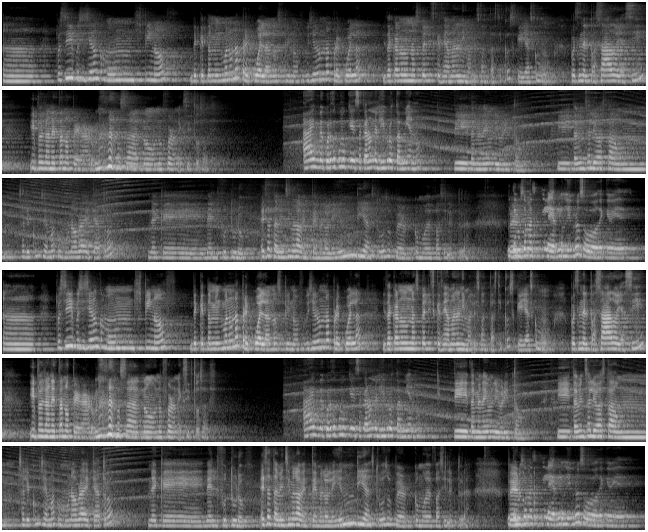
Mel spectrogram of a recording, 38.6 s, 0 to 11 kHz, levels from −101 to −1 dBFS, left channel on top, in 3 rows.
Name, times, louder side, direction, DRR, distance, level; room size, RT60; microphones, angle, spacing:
voice 1, 0.0-0.7 1.1-3.3 3.8-7.2 7.6-13.1 13.4-17.0 21.9-23.3 24.0-28.0 28.7-30.6 30.9-36.1, right 3 dB, 75° right, 8 dB, 1.1 m, -32 dB
Motor vehicle (road) / Siren, 18.5-33.0, equal, 5° right, 4.9 m, -54 dB
voice 2, 18.9-21.3 35.9-38.3, left 2 dB, 30° left, 8 dB, 1.2 m, -31 dB
20.0 x 19.0 x 9.5 m, 2.3 s
head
